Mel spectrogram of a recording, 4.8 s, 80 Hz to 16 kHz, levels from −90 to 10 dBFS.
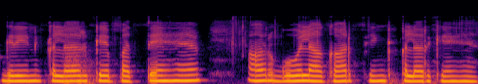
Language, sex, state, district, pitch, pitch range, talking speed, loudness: Hindi, female, Jharkhand, Palamu, 225 Hz, 215-230 Hz, 150 wpm, -13 LUFS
